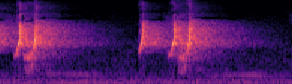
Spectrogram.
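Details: Common quail female, locally called batair, gives two crisp triple-note bursts, one short note followed by a tight pair, spaced under a second apart, with a low steady hum beneath.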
